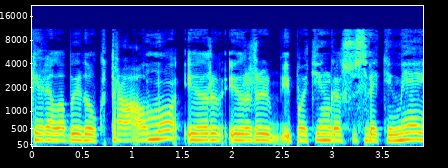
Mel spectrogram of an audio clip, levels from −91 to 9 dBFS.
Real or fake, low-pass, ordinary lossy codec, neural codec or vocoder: fake; 14.4 kHz; MP3, 48 kbps; codec, 44.1 kHz, 7.8 kbps, DAC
